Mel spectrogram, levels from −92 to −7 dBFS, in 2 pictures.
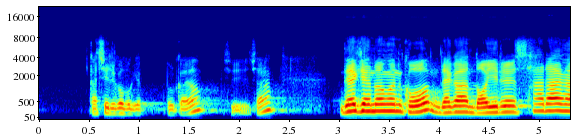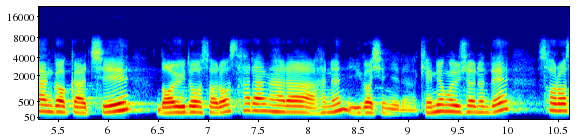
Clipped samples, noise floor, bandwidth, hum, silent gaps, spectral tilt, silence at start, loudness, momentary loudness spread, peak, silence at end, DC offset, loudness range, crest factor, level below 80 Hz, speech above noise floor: under 0.1%; -76 dBFS; 7.6 kHz; none; none; -8 dB/octave; 0.55 s; -21 LUFS; 14 LU; -4 dBFS; 0 s; under 0.1%; 4 LU; 16 dB; -88 dBFS; 55 dB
